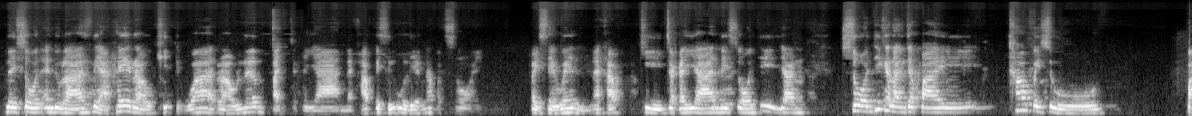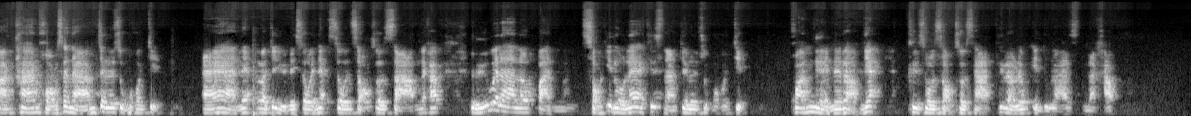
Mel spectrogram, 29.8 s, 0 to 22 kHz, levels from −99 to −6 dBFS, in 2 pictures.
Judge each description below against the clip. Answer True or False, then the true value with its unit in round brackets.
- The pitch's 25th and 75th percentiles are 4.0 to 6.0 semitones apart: True (4.4 semitones)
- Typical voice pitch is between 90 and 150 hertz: True (135 Hz)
